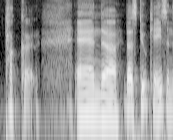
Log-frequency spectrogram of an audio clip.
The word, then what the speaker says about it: Thakker: guys I'm uh my last name is pronounced as Tucker and uh that's 2ks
